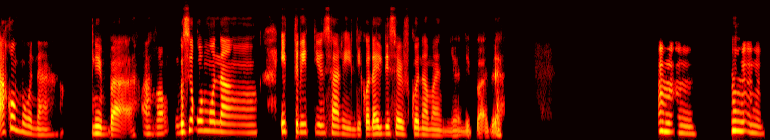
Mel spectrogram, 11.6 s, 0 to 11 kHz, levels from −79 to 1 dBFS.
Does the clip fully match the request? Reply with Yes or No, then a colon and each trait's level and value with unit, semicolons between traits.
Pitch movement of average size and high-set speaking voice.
No: average, 4.7 semitones; medium, 175 Hz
